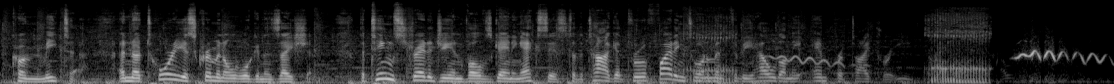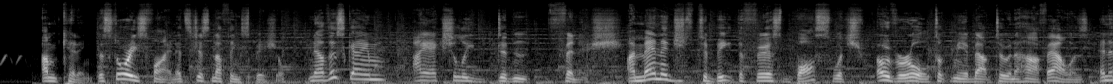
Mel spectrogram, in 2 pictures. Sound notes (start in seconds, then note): 10.0 sleepy Kiwi sounds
